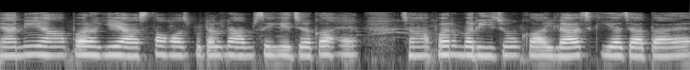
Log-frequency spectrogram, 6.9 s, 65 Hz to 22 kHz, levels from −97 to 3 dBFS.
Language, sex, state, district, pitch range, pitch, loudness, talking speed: Hindi, female, Haryana, Rohtak, 220-235 Hz, 225 Hz, -16 LUFS, 165 wpm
